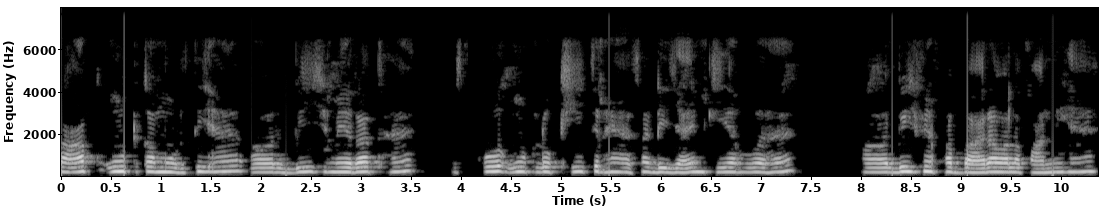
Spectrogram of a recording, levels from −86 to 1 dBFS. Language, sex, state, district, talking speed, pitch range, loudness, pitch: Hindi, female, Chhattisgarh, Balrampur, 155 wpm, 205-230 Hz, -21 LUFS, 220 Hz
